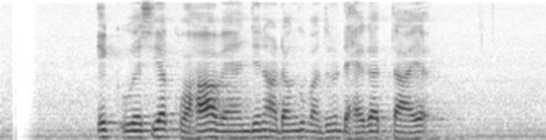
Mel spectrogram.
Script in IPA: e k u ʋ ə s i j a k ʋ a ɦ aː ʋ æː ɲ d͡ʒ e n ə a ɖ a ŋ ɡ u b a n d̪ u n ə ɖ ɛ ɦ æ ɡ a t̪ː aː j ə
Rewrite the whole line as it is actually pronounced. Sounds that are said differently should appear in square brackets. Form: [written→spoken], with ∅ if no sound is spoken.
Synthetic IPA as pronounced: e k u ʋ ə s i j a k ʋ a ɦ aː ʋ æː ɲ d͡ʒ e n ə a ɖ a ŋ ɡ u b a n d̪ u n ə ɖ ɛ ɦ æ ɡ a t̪ː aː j ə

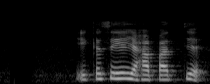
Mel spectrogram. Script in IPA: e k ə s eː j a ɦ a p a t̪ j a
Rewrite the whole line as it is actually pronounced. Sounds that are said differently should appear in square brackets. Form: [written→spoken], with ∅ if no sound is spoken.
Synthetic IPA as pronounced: e k ə s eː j a ɦ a p a t̪ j [a→ə]

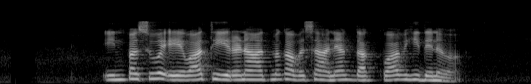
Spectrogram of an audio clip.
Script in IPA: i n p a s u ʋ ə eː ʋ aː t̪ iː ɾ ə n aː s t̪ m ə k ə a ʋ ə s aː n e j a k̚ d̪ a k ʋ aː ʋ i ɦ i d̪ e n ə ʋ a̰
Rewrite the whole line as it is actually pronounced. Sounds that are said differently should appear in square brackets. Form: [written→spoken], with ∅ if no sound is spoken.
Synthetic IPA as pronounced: i n p a s u ʋ ə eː ʋ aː t̪ iː ɾ ə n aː [s→∅] t̪ m ə k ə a ʋ ə s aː n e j a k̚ d̪ a k ʋ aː ʋ i ɦ i d̪ e n ə ʋ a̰

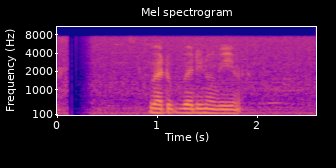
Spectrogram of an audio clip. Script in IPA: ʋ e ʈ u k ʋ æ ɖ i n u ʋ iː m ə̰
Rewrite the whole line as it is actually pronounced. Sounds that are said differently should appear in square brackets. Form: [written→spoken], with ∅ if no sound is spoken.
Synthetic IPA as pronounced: ʋ [e→æ] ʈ u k ʋ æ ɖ i n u ʋ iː m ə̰

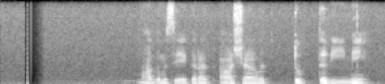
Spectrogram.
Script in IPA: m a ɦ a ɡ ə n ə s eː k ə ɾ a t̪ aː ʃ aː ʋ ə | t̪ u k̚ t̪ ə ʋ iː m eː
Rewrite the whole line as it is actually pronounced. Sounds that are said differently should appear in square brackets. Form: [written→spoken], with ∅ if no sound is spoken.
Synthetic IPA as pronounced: m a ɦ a ɡ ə [n→m] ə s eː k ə ɾ a t̪ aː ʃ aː ʋ ə | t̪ u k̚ t̪ ə ʋ iː m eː

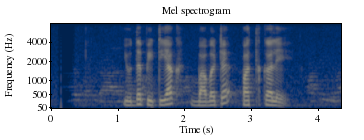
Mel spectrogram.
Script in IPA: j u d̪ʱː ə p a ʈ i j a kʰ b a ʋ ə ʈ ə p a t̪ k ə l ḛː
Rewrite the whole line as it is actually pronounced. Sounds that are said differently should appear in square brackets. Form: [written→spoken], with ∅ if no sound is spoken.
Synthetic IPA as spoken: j u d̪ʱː ə p [a→i] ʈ i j a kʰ b a ʋ ə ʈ ə p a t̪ k ə l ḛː

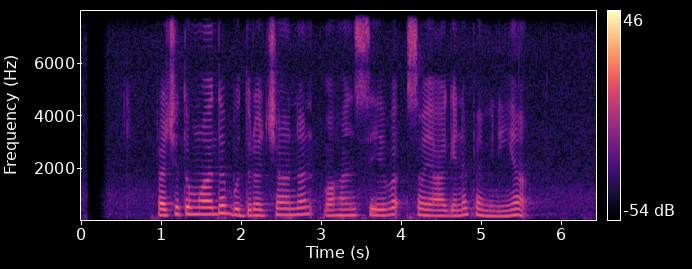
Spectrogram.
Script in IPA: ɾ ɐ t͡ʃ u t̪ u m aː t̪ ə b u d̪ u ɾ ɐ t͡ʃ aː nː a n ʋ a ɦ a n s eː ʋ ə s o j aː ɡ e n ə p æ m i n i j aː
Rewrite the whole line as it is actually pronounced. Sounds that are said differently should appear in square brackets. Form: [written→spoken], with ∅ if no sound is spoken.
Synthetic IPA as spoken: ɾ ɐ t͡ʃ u t̪ u m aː [t̪→d̪] ə b u d̪ u ɾ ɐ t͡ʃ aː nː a n ʋ a ɦ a n s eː ʋ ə s o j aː ɡ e n ə p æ m i n i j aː

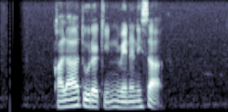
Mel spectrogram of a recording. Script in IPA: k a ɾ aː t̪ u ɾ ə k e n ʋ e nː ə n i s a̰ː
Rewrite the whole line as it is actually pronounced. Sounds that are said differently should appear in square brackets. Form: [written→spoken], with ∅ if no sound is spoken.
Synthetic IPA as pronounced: k a [ɾ→l] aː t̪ u ɾ ə k [e→i] n ʋ e [nː→n] ə n i s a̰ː

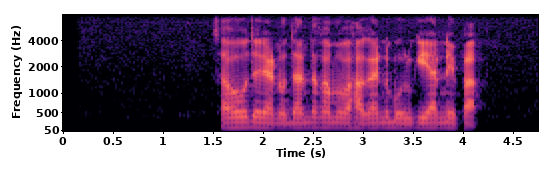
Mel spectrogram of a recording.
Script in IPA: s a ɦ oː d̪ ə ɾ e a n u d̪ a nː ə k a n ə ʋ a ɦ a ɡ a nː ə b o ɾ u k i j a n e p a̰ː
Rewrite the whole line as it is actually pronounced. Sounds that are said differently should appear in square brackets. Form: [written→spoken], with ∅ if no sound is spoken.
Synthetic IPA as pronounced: s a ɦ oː d̪ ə ɾ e a n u d̪ a nː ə k a [n→m] ə ʋ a ɦ a ɡ a nː ə b o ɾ u k i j a [n→nː] e p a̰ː

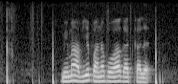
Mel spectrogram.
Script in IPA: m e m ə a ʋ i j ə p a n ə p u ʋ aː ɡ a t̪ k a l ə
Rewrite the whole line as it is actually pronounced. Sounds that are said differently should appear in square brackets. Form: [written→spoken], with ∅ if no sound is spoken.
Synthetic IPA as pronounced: m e m ə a ʋ i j ə p a n ə p [u→o] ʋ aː ɡ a t̪ k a l ə

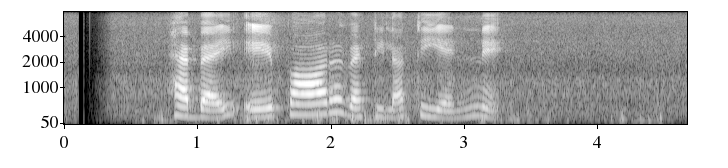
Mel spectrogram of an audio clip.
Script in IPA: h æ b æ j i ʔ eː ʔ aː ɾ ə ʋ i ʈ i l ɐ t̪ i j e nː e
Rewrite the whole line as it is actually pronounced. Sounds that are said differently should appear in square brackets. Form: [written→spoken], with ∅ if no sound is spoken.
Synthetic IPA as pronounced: h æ b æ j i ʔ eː [ʔ→p] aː ɾ ə ʋ [i→æ] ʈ i l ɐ t̪ i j e nː e

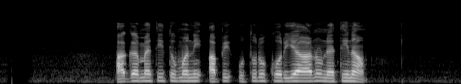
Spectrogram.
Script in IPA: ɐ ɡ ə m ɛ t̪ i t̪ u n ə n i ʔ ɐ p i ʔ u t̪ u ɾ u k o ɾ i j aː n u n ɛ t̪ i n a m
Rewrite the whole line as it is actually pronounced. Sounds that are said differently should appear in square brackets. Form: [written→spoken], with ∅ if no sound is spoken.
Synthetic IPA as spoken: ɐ ɡ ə m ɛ t̪ i t̪ u [n→m] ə n i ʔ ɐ p i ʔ u t̪ u ɾ u k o ɾ i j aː n u n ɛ t̪ i n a m

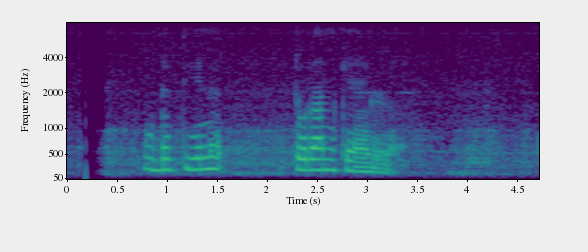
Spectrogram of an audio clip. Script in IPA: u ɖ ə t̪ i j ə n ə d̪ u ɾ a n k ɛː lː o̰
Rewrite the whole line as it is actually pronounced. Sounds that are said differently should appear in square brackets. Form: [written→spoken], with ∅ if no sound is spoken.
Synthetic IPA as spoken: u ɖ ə t̪ i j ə n ə [d̪→t̪] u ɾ a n k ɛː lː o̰

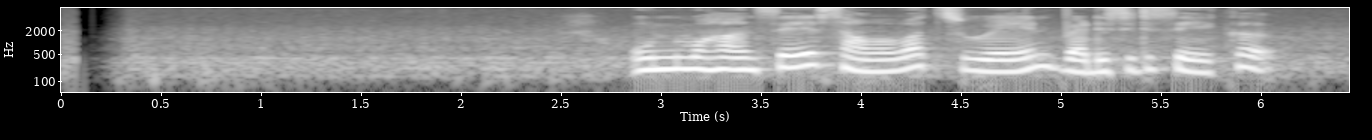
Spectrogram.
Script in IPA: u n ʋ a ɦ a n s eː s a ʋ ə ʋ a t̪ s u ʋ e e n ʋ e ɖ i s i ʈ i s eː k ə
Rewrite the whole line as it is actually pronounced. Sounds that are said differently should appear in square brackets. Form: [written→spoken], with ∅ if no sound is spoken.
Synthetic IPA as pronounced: u n ʋ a ɦ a n s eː s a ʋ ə ʋ a t̪ s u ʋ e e n ʋ [e→æ] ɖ i s i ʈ i s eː k ə

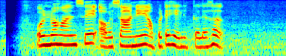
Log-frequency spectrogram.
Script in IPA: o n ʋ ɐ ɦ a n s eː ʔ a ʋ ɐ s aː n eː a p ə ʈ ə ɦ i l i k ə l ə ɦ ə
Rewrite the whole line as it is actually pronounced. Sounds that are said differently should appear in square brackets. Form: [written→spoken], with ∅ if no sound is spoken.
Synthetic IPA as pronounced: o n ʋ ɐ ɦ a n s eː ʔ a ʋ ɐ s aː n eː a p ə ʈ ə ɦ [i→e] l i k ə l ə ɦ ə

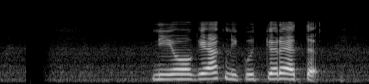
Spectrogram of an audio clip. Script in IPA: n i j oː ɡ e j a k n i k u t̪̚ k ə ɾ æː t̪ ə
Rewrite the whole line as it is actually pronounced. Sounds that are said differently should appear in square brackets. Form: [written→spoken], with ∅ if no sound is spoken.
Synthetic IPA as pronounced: n i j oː ɡ e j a k n i k u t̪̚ k ə ɾ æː t̪ ə

